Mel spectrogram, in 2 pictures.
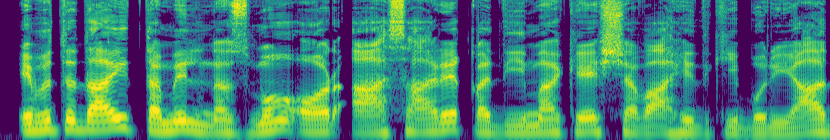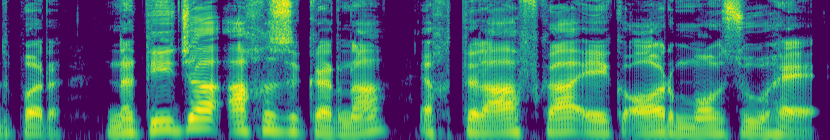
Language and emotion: Urdu, neutral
